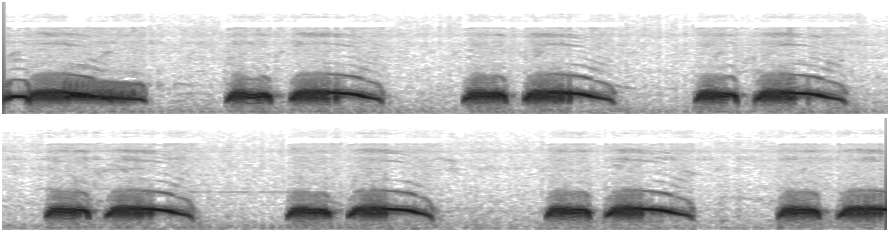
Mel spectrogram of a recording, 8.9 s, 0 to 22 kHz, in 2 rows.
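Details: Spotted dove decoy calling in Gia Lai, Vietnam, during the 2 September holiday with a wild male and a female present: eight regular phrases, roughly one a second, each a short coo then an arched falling coo.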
